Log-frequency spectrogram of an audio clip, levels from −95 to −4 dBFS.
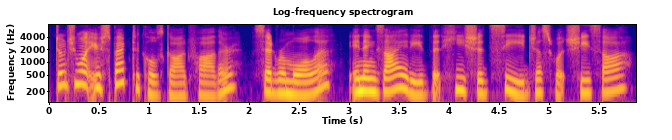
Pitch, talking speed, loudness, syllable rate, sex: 205 Hz, 185 wpm, -19 LUFS, 4.8 syllables/s, female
